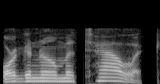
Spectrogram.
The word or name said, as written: organometallic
